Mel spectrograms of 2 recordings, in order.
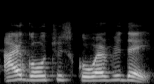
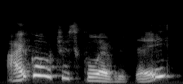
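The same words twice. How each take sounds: First: The voice falls at the end like a statement. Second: The voice rises at the end like a question. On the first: The speaker states they go to school daily. "Você está afirmando" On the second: The speaker asks whether they go to school daily. "com uma entonação de pergunta"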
